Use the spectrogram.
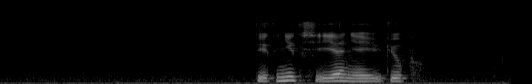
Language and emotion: Russian, neutral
